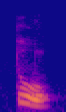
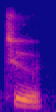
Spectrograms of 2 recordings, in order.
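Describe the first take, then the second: First: The t is dry and the vowel is u. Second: The t is drawn out with a breathy release. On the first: This is how Indian English speakers say it. "com o T seco" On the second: This is the usual American way. "esse puxadinho"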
